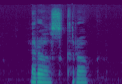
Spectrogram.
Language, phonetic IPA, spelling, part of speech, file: Polish, [ˈrɔskrɔk], rozkrok, noun, LL-Q809 (pol)-rozkrok.wav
